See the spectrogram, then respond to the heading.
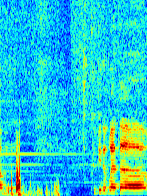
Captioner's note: wind; eerie music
